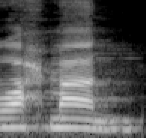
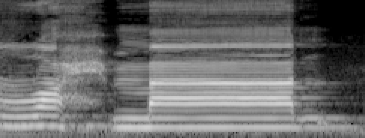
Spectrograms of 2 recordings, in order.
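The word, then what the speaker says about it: الرحمن: রুকু আতুহা তিন আর রহমান আর রহমান হা শব্দটি উচ্চারণ করার সময় গলার মধ্যস্থলে অল্প চাপা দিবে হাহ আর রহমান আল্লামাল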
